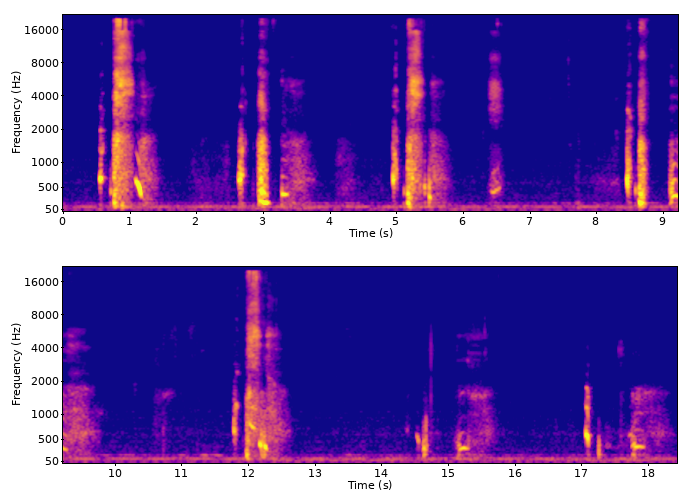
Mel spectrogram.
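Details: A fit of about seven breathy, stifled sneezes with sharp intakes of breath; a sneezing fit that started as a pollen allergy.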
